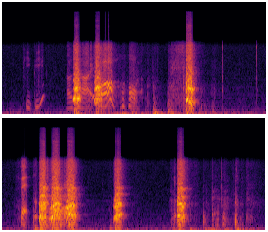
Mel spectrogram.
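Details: Female Great Dane at home signalling that she needs to go out: whine-like murmurs give way to loud barks in irregular clusters, some doubled, spaced a second or two apart, with a person's voice mixed in.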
